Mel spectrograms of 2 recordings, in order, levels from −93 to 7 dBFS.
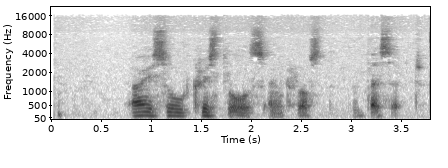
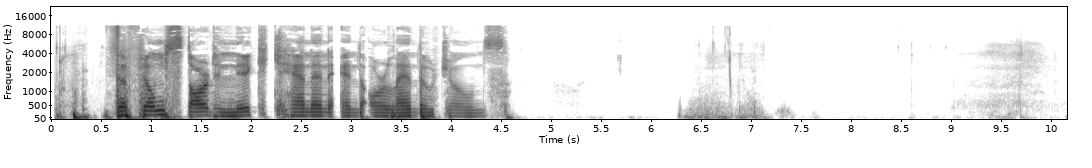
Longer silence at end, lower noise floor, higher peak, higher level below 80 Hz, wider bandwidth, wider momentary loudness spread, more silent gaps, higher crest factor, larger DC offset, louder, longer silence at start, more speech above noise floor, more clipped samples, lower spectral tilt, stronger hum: second, 0.1 s vs 5.55 s; second, -56 dBFS vs -88 dBFS; second, -6 dBFS vs 0 dBFS; second, -60 dBFS vs -34 dBFS; first, 16.5 kHz vs 11.5 kHz; second, 8 LU vs 16 LU; neither; about the same, 18 dB vs 20 dB; neither; second, -22 LUFS vs -17 LUFS; about the same, 0.05 s vs 0.05 s; second, 34 dB vs 72 dB; neither; second, -4.5 dB/octave vs -6 dB/octave; neither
